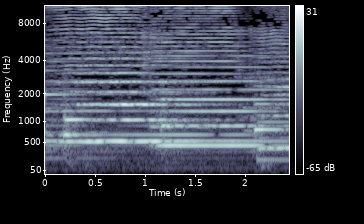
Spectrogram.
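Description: Electric violin playing a slow melody of long held notes over grand piano accompaniment.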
